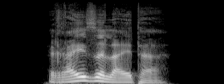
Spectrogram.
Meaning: (tour) guide
- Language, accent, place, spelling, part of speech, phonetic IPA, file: German, Germany, Berlin, Reiseleiter, noun, [ˈʁaɪ̯zəˌlaɪ̯tɐ], De-Reiseleiter.ogg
